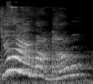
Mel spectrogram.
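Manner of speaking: put-on high kid's talkback; defiant child. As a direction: snap back like a bratty kid. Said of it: "I was like".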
